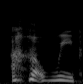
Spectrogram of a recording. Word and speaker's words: WIP: of write your part and pronounced weep not wipe WIP and I didn't even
